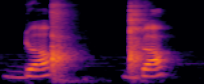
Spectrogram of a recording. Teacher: New York's adopted a diphthong that features an ow sound.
